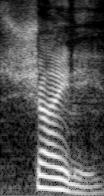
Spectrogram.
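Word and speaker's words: SHIN-NY: Information Network of New York and that is pronounced shiny so the um Madison Avenue folks came up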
